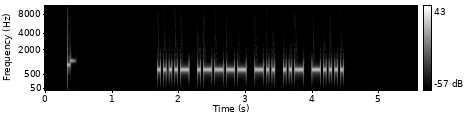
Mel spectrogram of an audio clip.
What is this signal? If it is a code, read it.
Morse code, heard as a keyed tone, about 28 wpm, 700 Hz. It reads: 41DU6
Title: Five Challenging Letter-Number Combinations 28wpm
